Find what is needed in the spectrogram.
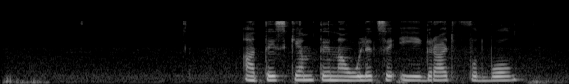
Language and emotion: Russian, neutral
